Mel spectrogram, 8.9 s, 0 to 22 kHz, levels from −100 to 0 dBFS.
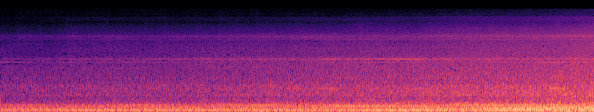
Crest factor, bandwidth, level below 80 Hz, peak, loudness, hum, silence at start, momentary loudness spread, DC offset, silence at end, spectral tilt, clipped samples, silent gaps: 16 dB; 8.6 kHz; -24 dBFS; -4 dBFS; -22 LUFS; none; 0 s; 11 LU; under 0.1%; 0 s; -7.5 dB/octave; under 0.1%; none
